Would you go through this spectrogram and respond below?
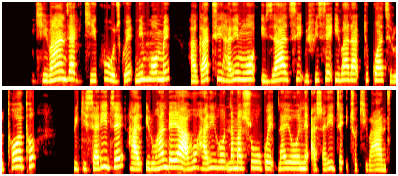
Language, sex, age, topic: Rundi, female, 18-24, agriculture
